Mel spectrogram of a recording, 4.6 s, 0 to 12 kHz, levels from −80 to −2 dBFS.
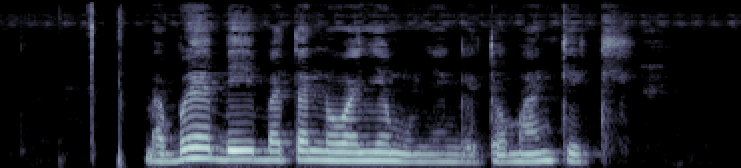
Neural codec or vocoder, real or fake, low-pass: none; real; 10.8 kHz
